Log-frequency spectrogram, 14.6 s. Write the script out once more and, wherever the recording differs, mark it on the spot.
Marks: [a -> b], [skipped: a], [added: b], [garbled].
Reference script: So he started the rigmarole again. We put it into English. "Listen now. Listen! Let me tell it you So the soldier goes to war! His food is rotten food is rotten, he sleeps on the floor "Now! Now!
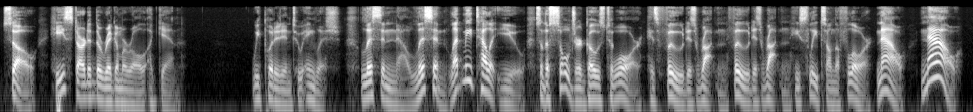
So he started the rigmarole again. We put it into English. "Listen now. Listen! Let me tell it you So the soldier goes to war! His food is rotten food is rotten, he sleeps on the floor "Now! Now!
